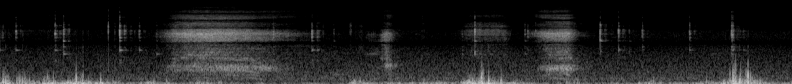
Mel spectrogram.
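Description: Forceful Sanchin kata breathing: a long breath about two seconds in and a shorter one after five seconds. Low gusts of wind buffet the microphone throughout.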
